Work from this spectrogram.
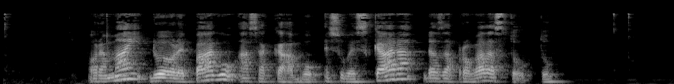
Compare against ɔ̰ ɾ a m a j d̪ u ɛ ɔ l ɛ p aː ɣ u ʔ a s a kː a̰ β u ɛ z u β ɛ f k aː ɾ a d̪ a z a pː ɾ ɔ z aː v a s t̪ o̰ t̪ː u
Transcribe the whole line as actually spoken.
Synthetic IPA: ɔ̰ ɾ a m a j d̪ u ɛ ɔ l ɛ p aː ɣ u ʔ a s a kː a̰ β u ɛ s u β ɛ s k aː ɾ a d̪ a z a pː ɾ ɔ v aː ð a s t̪ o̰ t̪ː u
